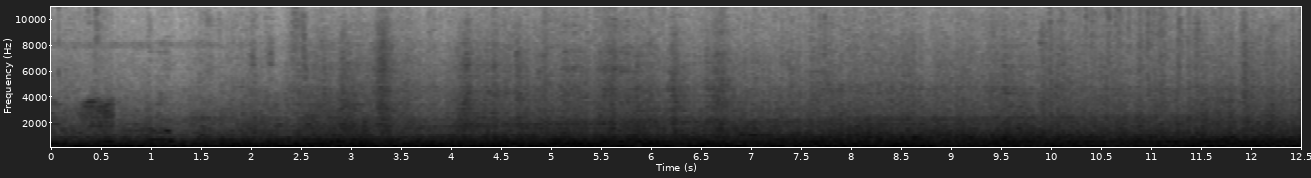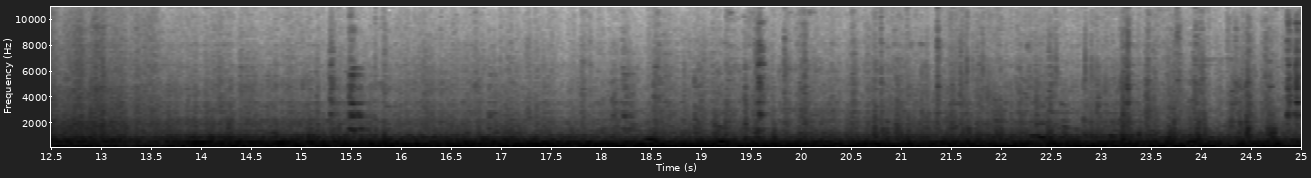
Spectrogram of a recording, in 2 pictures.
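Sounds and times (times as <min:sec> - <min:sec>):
train wheels clattering on track: 0:00.0 - 0:25.0.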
